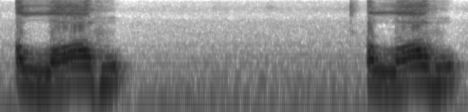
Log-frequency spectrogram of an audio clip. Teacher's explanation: لفظ اللہ سے پہلے اگر زبر ہو یا پیش ہو تو وہ لام لفظ اللہ پر پڑھا جاتا ہے یعنی موٹا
